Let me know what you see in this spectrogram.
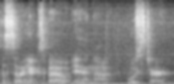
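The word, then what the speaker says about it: Worcester: was just at the sewing expo in uh wooster wooster i'm not very good at saying it it's spelled worked worse worchester but it's not pronounced that way here in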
